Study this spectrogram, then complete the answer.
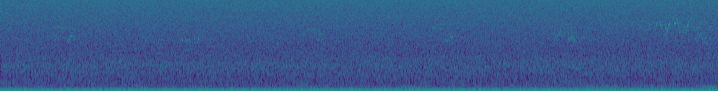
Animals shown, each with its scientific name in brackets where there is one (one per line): Red-eyed Vireo (Vireo olivaceus)
Magnolia Warbler (Setophaga magnolia)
